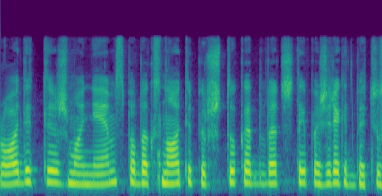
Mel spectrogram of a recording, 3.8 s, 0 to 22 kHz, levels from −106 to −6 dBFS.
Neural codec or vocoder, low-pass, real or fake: none; 10.8 kHz; real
